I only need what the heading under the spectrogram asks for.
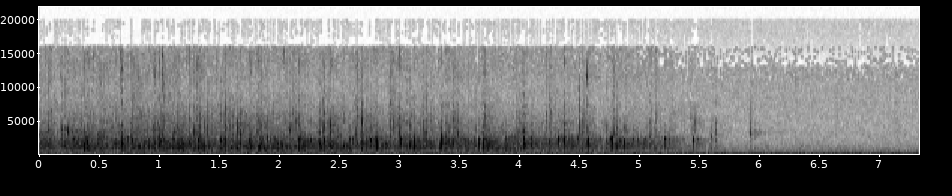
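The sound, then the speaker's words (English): A crowd claps for a drama team in dense, continuous applause that holds for several seconds before thinning out and softening toward the end. No one speaks over it. “Would you please give a round of applause to the drama team.”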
